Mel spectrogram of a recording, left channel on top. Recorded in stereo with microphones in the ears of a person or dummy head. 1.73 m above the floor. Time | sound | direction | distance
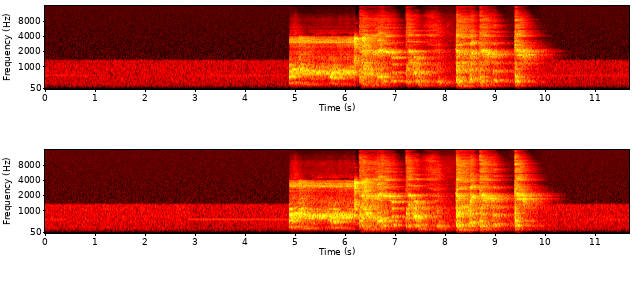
4.9 | a baby crying | centre (ahead or behind) | 1.3 m
6.3 | a cough | 20° right (ahead or behind) | 0.9 m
